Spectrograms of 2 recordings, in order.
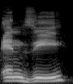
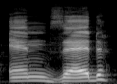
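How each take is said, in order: First: Z is said the American way. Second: Z is said the non-American way.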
